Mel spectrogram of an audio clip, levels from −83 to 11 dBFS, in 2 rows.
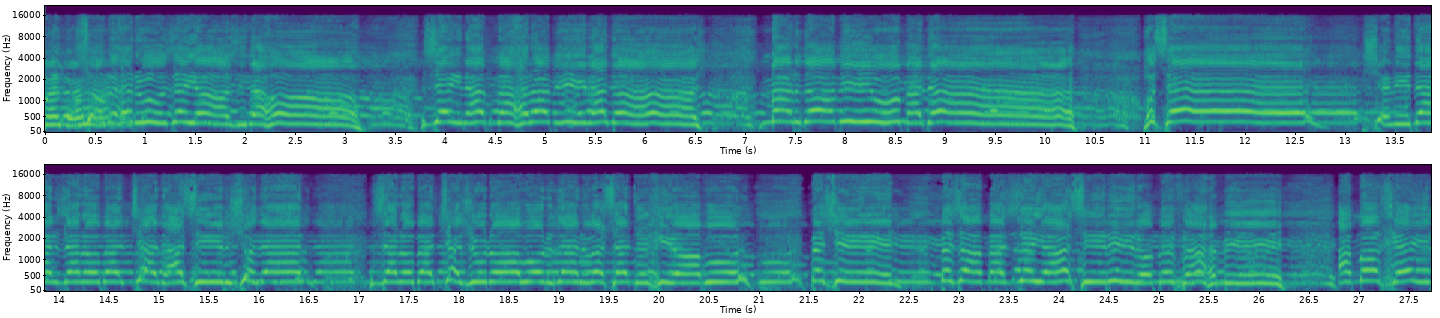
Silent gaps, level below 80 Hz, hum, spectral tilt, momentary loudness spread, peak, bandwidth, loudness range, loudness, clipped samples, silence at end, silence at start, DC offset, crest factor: none; -48 dBFS; none; -3 dB/octave; 6 LU; 0 dBFS; 16.5 kHz; 1 LU; -13 LUFS; under 0.1%; 0 s; 0 s; under 0.1%; 12 dB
